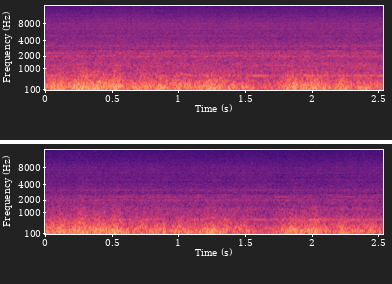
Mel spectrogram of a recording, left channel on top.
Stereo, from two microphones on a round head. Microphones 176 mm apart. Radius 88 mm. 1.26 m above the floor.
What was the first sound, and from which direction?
Only background noise.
